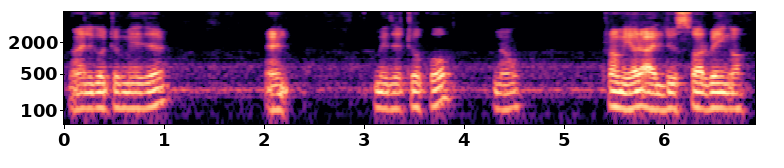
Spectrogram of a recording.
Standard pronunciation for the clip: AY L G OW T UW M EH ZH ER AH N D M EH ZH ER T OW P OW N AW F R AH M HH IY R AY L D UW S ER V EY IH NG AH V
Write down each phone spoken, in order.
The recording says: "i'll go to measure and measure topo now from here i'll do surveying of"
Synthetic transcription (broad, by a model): AY L G OW T UW M EH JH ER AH N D M EH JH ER T OW P OW N AW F R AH M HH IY R AY L D UW S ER B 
